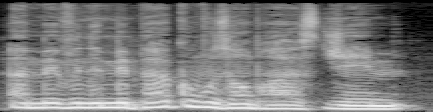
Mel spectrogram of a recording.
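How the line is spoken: Exclaiming. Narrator (French): s'écria-t-elle

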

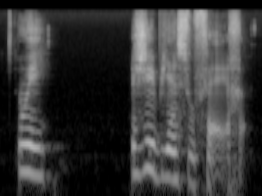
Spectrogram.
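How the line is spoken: Muffled voice. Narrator (French): répondit René d'une voix sourde

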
